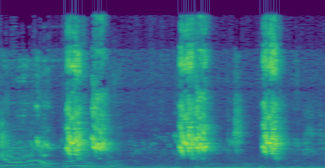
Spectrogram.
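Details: Playful, happy budgerigars chirping: clusters of harsh, buzzy high chirps in three bursts, with a faint lower wavering whistle early on and a low background hum.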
